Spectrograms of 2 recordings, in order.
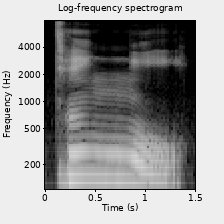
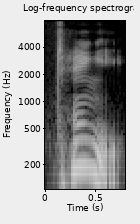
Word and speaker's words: tangy: We have the same sound. It's the nasal sound only. Tangy. Tangy. It's not tangy. It's tangy.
